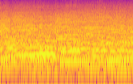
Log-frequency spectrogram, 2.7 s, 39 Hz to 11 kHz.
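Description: A Pro 4 off-road racing truck roars at Sonoma Raceway, its engine held at a steady loud high-rev drone, close and continuous without any speech over it.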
